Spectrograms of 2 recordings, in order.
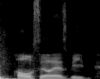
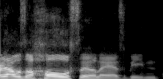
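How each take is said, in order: First: Lower, much softer repeat of "Wholesale ass beating"; "Wholesale ass beating" said again low and quiet, savoring it; quiet echo. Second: Said in the usual way. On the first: Shown as a demonstration. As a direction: mutter "Wholesale ass beating" back under your breath.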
